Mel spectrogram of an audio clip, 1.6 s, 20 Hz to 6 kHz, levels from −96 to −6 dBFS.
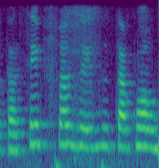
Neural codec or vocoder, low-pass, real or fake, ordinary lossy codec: vocoder, 44.1 kHz, 128 mel bands every 256 samples, BigVGAN v2; 5.4 kHz; fake; none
